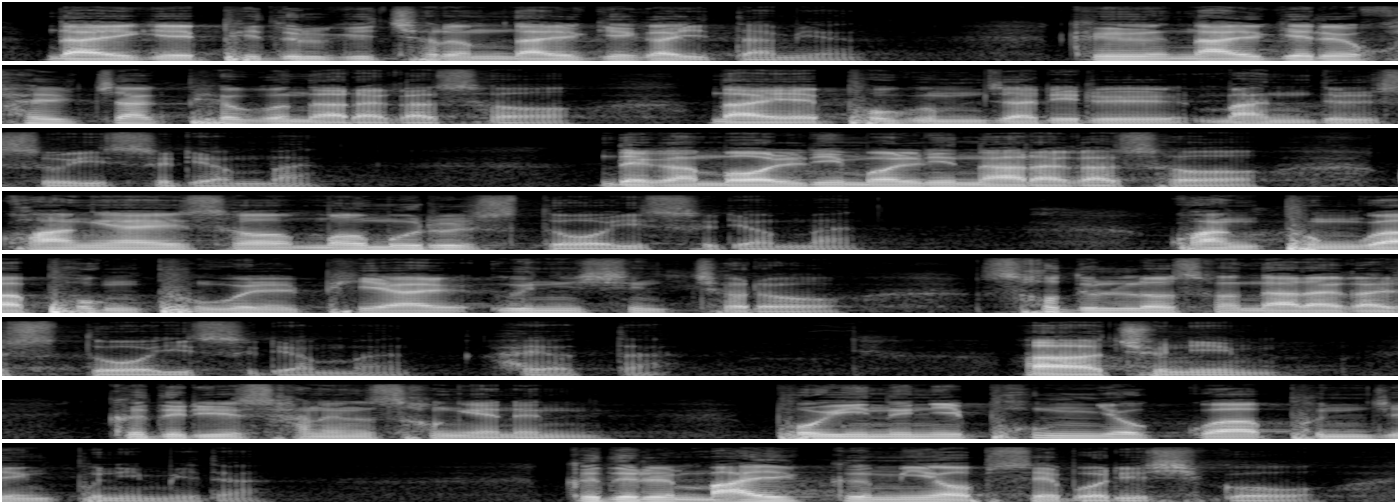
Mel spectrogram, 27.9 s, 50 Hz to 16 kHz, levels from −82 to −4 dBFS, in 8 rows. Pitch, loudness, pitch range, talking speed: 100 Hz, -22 LUFS, 85-110 Hz, 275 characters per minute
